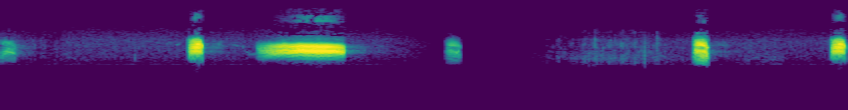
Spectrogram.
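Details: Two pairs of bramblings, watched through an afternoon and evening, give harsh, nasal wheezes: short buzzy notes every couple of seconds and one longer drawn-out rasp, with faint chatter between.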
